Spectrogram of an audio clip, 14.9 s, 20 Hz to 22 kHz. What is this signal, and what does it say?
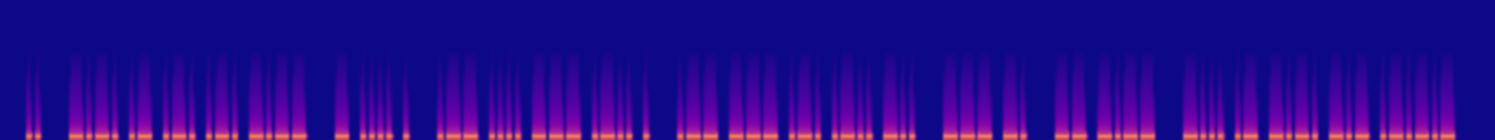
Morse code, heard as a keyed tone, about 28 wpm, 700 Hz. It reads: I CARRY THE WHOLE WORLD ON MY BACK.
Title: Sentences from Top 1000 Words - Review Part 1 - 28wpm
